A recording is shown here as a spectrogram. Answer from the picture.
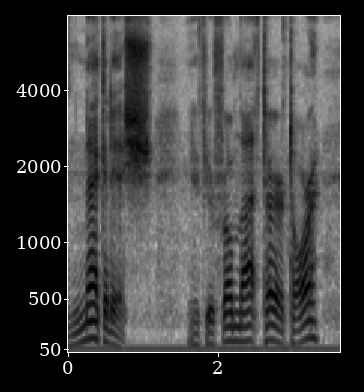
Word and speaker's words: Natchitoches: Ritter and Natchitoches, or Natchitoches, as they say. And there it is. Speak of the devil, Natchitoches. See, but that's pronounced Natchitoches if you're from that territory.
